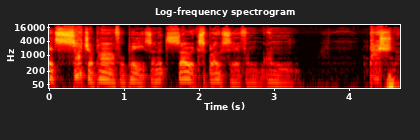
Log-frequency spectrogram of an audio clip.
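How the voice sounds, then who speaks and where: A man with a southern English accent talks at a fairly slow pace with long, frequent pauses. His lively intonation has vocal fry and big swings in loudness. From southern England, Berkshire. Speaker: actor. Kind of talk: casual chat.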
